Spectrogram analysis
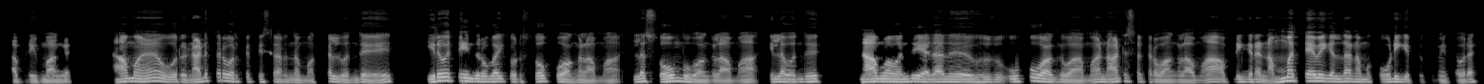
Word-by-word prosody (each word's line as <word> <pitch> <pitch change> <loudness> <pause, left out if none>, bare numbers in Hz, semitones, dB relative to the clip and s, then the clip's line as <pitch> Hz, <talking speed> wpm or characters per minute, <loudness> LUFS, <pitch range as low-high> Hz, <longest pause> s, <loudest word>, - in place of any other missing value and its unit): அப்படின்பாங்க. 100 0 -3 0.5
நம்ப 135 +2 +3 0.3
ஒரு 115 -1 -1
நடுத்தர 160 +7 0
வர்க்கத்த 125 -2 -5
சார்ந்த 105 -3 -4
மக்கள் 115 +5 -3
வந்து 105 +1 -1 0.6
"ரூ.25 150 -6 +3
க்கு 120 -3 -4
ஒரு 115 - -10
சோப் 135 +1 -1
வாங்கலாமா 95 -2 -2 0.2
இல்ல, 130 +3 +1
சோம்பு 135 +2 +3
வாங்கலாமா 95 0 -2 0.2
இல்ல 125 +1 +2
வந்து 125 +4 -1 0.5
நம்ப 130 +1 +7
வந்து 125 +4 +1
ஏதாவது 120 +1 +2 0.6
உப்பு 135 +5 -3
வாங்கலாமா, 105 -3 0
நாட்டு 135 +5 0
சர்க்கரை 115 -4 -5
வாங்கலாமா" 100 +1 -3
அப்டீங்குற 120 +2 -2
நம்ப 145 - +3
தேவைகள் 140 -4 +4
தான் 125 -2 +1
நமக்கு 115 -1 -6
ஓடிக்கிட்டு 120 -5 -1
இருக்குமே 100 0 -11
தவிர, 100 +3 -3
120 Hz, 135 wpm, -24 LUFS, 100-130 Hz, 0.6 s, நம்ப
